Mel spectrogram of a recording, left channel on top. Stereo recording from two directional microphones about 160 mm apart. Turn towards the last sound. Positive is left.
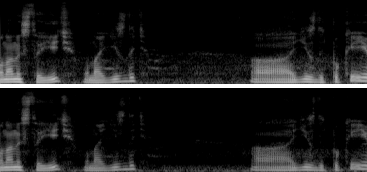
turn(degrees=30)  # may be behind; listen again after turning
